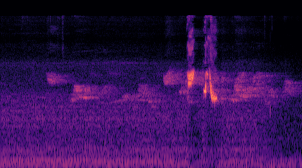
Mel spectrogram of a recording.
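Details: Red-whiskered bulbul master song, mostly soft, hazy warbling with one short burst of three sharp whistled notes near the end, over low background noise.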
